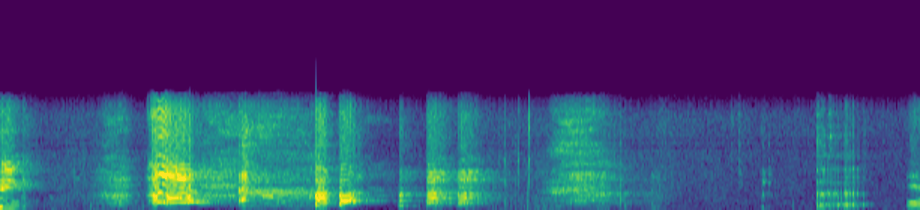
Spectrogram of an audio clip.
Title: Burping game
